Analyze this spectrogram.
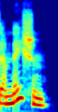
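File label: "damnation", British English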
